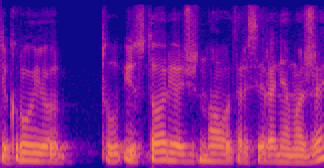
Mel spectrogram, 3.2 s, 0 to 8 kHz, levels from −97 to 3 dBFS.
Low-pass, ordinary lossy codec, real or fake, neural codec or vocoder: 7.2 kHz; MP3, 48 kbps; real; none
